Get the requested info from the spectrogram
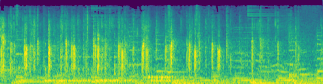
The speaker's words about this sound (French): Un tonnerre d'applaudissements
